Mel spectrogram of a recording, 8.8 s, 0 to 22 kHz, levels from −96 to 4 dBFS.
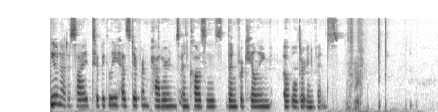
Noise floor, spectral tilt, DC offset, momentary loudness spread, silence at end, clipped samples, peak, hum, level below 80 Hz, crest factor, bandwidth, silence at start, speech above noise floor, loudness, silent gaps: -63 dBFS; -4 dB/octave; under 0.1%; 17 LU; 1.05 s; under 0.1%; -6 dBFS; none; -66 dBFS; 20 dB; 11.5 kHz; 1 s; 39 dB; -24 LUFS; none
